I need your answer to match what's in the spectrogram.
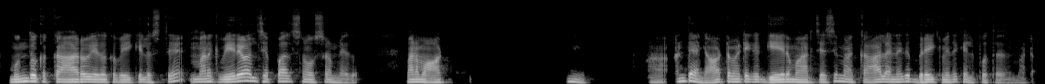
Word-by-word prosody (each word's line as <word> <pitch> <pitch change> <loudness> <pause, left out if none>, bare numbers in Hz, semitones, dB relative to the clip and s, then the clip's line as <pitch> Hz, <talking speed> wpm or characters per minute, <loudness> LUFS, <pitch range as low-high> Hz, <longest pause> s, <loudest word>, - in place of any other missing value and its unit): ముందొక 135 +1 +4
కారో, 115 +1 +4
ఏదొక 115 0 +1
వెహికలొస్తే, 105 +3 -2 0.3
మనకి 125 -2 -1
వేరే 130 +6 +5
వాళ్ళు 155 -4 0
చెప్పాల్సిన 135 -1 -2
అవసరం 110 0 -3
లేదు. 85 +1 -9 0.5
మనం 115 -1 +3
ఆట్ 105 -1 -2 1.2
హ్మ్. 110 -7 -3 0.7
ఆ! - - -7 0.2
అంతే 150 +3 +3
అండి. 95 -2 -2
ఆటోమేటిక్‌గా 125 0 0
గేర్ 115 +1 +5
మార్చేసి, 105 +3 -2
మన 115 - -1
కాలనేది 120 +4 0
బ్రేక్ 110 +1 +2
మీదకెళ్ళిపోతాదనమాట. 90 -9 -6
115 Hz, 130 wpm, -22 LUFS, 105-125 Hz, 1.2 s, వేరే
